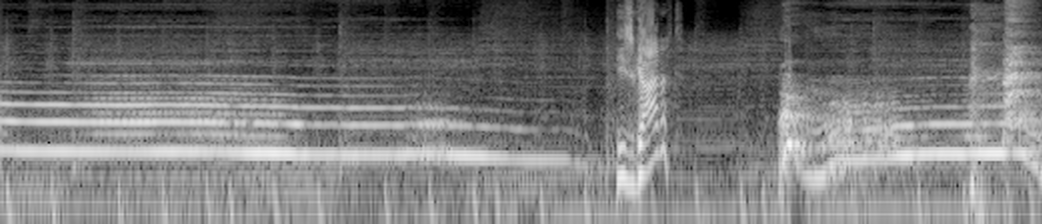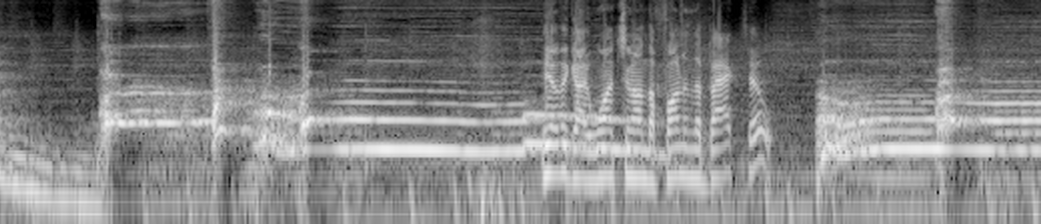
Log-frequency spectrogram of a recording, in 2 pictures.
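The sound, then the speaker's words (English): A dog howls in long, wavering, sustained tones, rising and falling in pitch, imitating the wailing fire truck sirens it sees and hears, loud, while people talk briefly over it. “He sees the fire trucks and he hears them and he imitates them.”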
